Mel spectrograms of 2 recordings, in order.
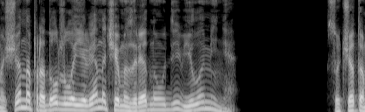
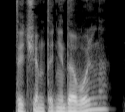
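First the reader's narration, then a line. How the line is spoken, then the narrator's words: Gentle smiling question. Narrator (Russian): мягко улыбаясь, спросил я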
